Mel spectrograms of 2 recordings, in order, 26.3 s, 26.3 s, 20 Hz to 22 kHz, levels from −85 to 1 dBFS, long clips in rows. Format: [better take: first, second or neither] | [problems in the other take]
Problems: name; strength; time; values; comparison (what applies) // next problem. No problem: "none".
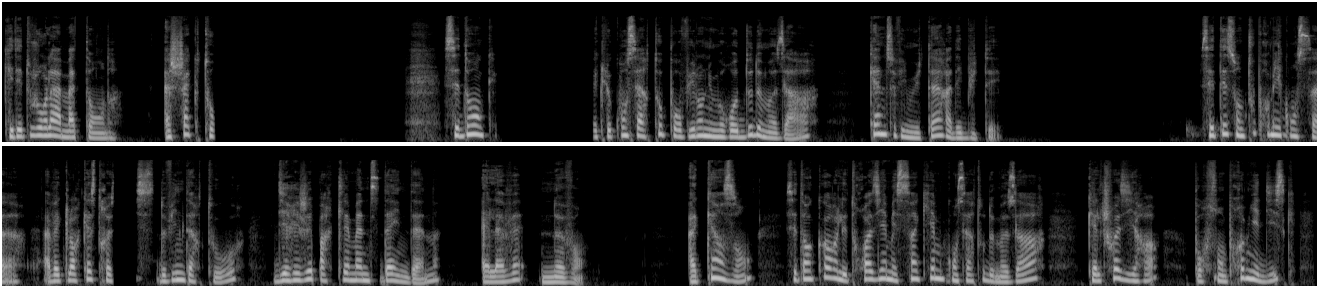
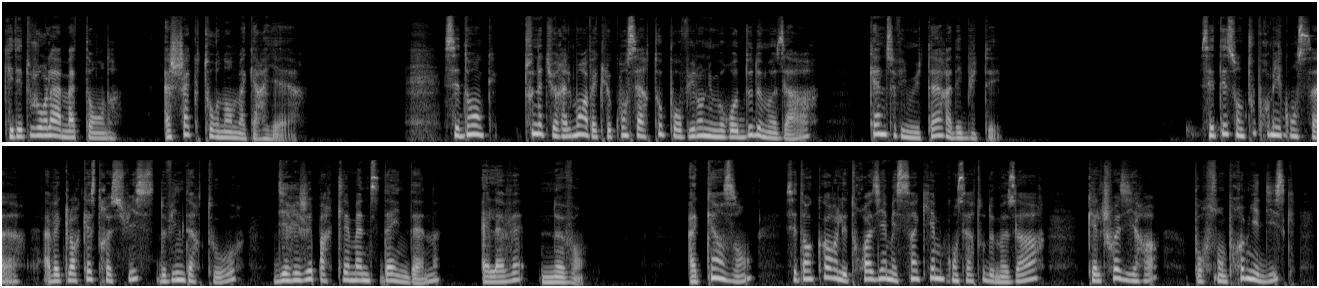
second | audio cutting out; at 2 s for 1 s, at 5 s for 1 s and at 14 s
